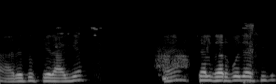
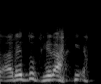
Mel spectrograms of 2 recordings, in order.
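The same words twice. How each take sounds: First: Lightly acted telling-off of a neighbour's kid; mock-scold a child who turned up uninvited; natural scolding reaction. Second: Higher, louder mock scolding; hammed-up, raised-voice "you again" reaction; exaggerated reaction. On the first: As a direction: shoo the child home, rising at the end. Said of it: "react की तो बात है". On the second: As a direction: overplay the telling-off at the child. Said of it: "ये, ये करोगे". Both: Shown as a demonstration.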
